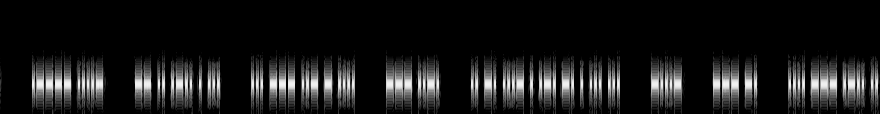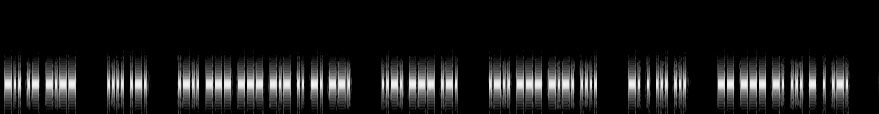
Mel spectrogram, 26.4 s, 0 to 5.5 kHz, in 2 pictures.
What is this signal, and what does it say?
Morse code, heard as a keyed tone, about 36 wpm, 700 Hz. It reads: 14 MILES SOUTH OF INVERNESS <BT> ON HOLIDAY HR LOOKING FOR LOCH NESS MONSTER
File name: UK MASTER QSOs TRAINING / 35WPM / UK MASTER QSOs 0007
